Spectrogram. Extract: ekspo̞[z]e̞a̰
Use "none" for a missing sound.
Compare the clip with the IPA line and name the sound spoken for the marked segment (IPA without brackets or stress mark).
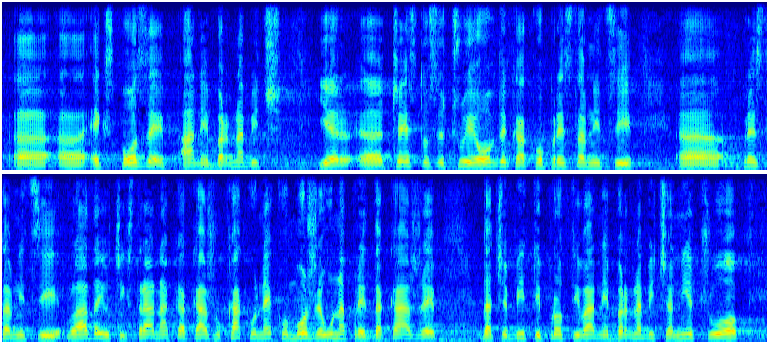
z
